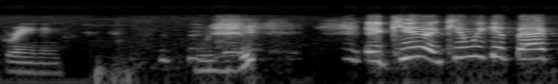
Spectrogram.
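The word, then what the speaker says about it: Groening: groaning scening gr gring it's groaning isn't it no it's pronounced graining can can we get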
